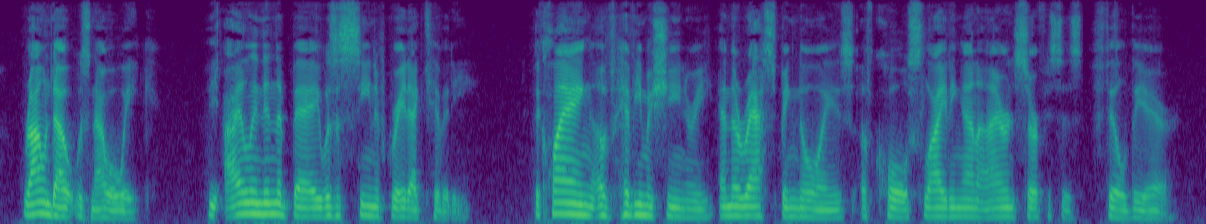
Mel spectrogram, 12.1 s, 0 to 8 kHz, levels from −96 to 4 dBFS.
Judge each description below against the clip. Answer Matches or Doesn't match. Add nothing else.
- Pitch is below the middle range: Matches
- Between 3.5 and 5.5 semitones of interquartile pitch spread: Doesn't match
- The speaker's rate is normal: Matches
